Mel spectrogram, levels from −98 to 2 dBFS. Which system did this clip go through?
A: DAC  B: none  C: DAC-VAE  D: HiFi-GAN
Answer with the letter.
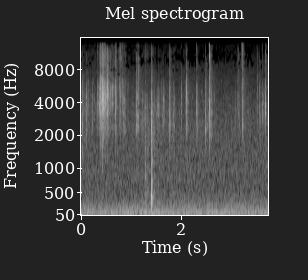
B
